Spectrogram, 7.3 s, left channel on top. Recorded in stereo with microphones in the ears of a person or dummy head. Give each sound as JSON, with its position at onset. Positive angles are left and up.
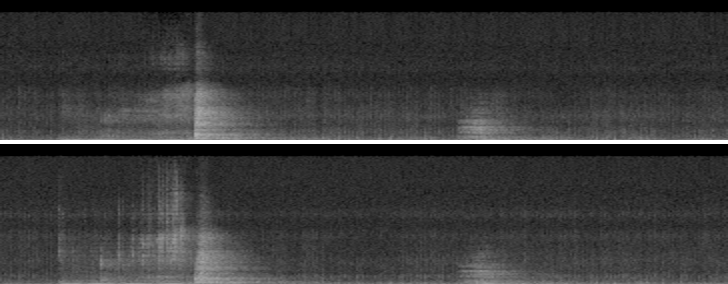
{"t": 0.6, "sound": "chewing", "side_deg": -85, "distance_m": 1.8}
{"t": 1.9, "sound": "a snare drum", "side_deg": 80, "distance_m": 5.5}
{"t": 4.6, "sound": "breathing", "side_deg": 40, "distance_m": 2.0}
